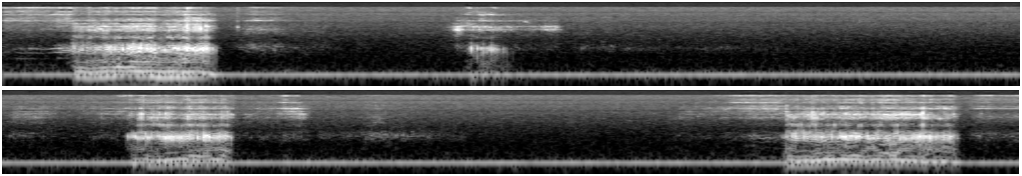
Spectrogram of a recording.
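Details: A female Boston Terrier snores with her eyes open, in rough, rasping bursts of about a second each over a steady low hum.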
